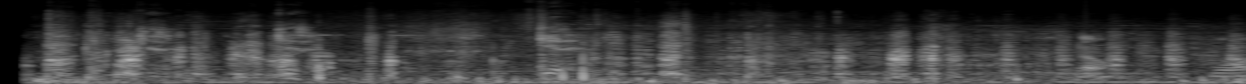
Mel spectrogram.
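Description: German shepherd panting in quick, irregular breaths.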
